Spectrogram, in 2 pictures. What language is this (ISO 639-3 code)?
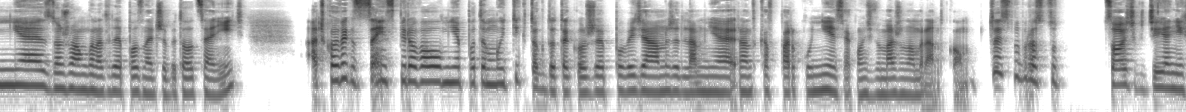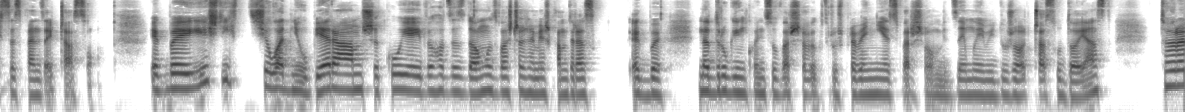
pol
